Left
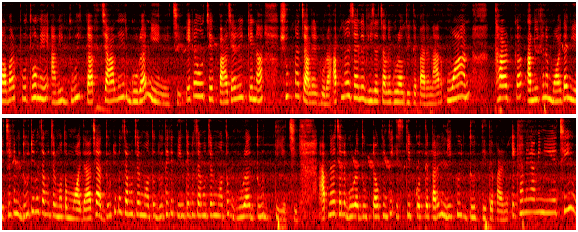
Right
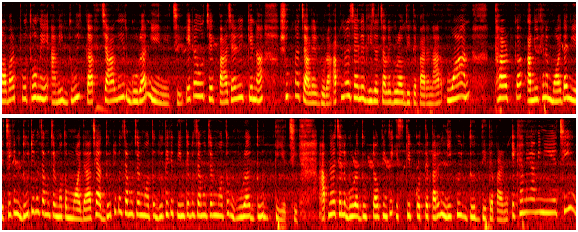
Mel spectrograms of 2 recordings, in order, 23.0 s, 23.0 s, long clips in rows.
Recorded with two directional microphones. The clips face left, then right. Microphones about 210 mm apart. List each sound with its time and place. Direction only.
0.0 s a woman's voice: 15° right (ahead or behind)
